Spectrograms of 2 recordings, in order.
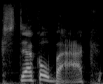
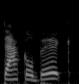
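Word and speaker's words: Stakelbeck: Eric Steckelback of the Watchmen TV show on CBN. What was that? He never seems to say it right good enough for Mom to. Is it Steckelback or Stackelbeck? Stackelbeck.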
